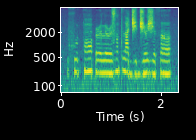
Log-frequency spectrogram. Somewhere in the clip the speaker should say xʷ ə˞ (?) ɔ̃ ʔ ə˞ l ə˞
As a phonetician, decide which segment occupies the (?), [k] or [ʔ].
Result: k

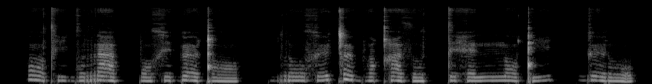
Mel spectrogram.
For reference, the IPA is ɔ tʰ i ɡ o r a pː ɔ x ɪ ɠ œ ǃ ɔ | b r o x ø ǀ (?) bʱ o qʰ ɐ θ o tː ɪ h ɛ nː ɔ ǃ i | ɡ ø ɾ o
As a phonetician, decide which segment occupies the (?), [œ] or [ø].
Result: œ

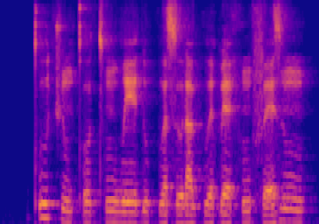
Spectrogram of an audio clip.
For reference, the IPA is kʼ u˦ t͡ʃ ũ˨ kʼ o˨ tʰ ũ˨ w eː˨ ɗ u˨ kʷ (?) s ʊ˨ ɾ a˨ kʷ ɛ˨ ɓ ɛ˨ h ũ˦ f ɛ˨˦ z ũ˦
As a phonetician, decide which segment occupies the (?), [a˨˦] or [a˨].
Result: a˨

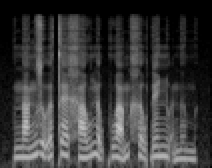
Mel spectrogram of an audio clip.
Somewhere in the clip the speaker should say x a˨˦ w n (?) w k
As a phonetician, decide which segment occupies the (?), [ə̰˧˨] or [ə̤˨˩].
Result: ə̰˧˨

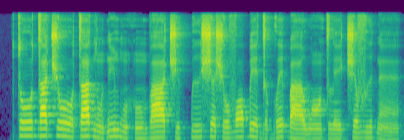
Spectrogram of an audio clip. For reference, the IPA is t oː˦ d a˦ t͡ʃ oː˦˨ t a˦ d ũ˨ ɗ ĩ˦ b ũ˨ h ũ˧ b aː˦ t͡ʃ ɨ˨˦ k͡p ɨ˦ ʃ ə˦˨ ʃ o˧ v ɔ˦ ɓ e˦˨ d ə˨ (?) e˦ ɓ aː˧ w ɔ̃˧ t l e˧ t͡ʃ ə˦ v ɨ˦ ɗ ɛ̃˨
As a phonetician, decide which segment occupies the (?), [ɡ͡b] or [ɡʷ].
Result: ɡʷ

